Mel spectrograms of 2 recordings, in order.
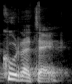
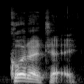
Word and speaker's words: Cúrate: So pronounce it for me. It's Cúrate. Cúrate.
